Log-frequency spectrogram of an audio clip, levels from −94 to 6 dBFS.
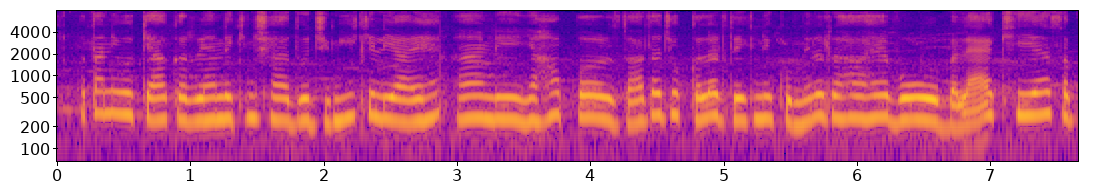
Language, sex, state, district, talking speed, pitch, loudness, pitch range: Hindi, female, Bihar, Gaya, 260 wpm, 260 Hz, -17 LUFS, 245-275 Hz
